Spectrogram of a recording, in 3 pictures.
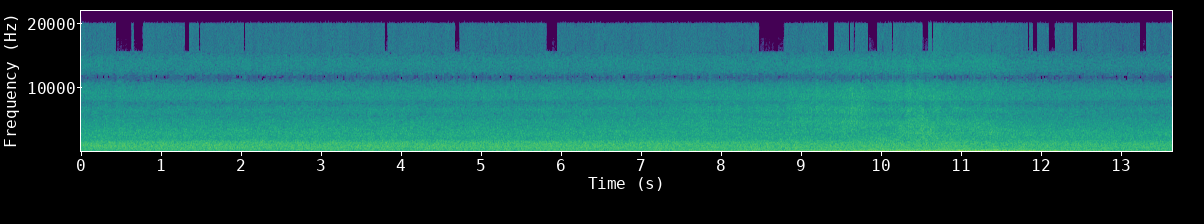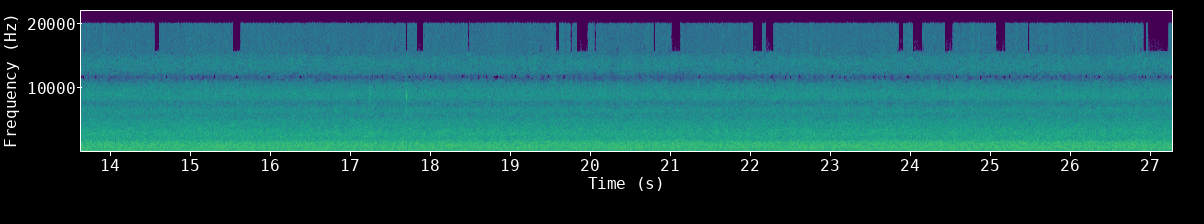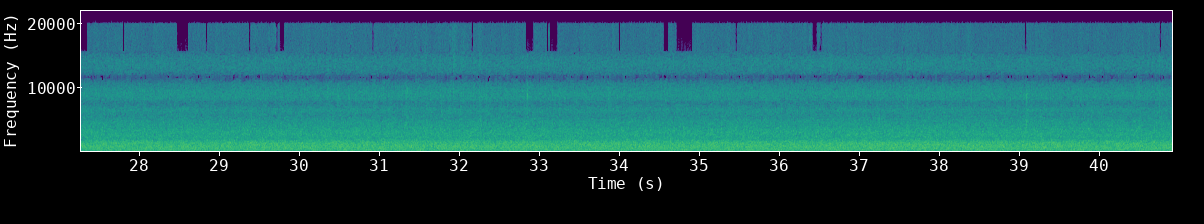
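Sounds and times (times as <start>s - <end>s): heavy rain on a metal roof: 0.0s - 40.9s
low rumble: 5.5s - 16.5s.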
